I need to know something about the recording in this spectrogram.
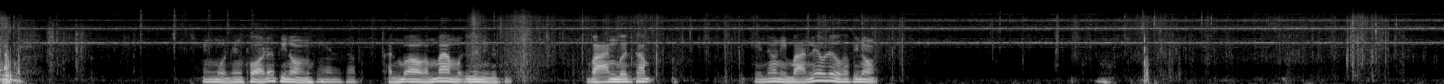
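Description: A knife cuts through soft mushroom stems.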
